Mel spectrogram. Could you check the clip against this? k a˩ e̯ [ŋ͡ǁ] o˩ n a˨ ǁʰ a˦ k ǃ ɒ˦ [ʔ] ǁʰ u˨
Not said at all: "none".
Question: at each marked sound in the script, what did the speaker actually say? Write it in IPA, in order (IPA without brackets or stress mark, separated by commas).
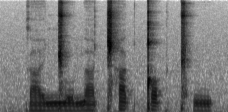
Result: ŋ͡ǁ, k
